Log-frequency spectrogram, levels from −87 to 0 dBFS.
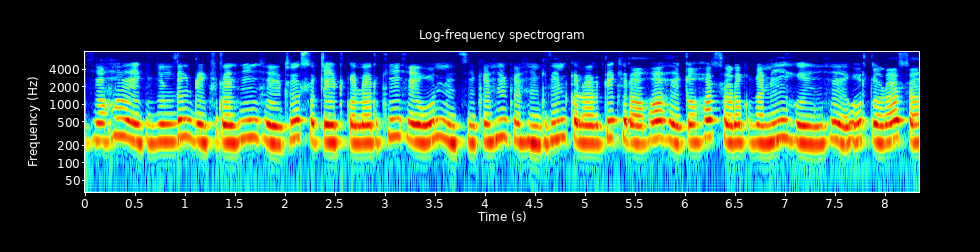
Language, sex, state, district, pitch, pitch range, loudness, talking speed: Hindi, female, Odisha, Sambalpur, 230 Hz, 225-260 Hz, -14 LUFS, 210 wpm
